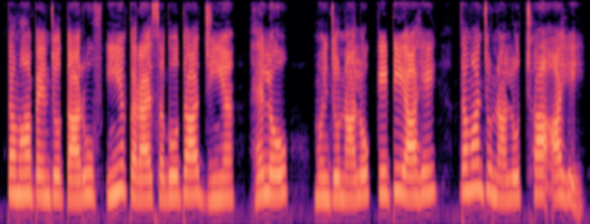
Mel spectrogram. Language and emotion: Sindhi, neutral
